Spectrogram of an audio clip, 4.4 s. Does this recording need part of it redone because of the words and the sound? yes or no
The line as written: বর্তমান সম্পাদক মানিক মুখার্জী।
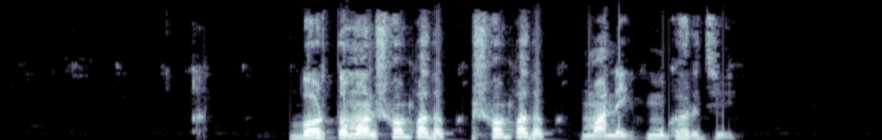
yes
